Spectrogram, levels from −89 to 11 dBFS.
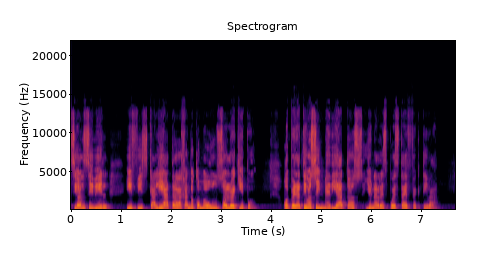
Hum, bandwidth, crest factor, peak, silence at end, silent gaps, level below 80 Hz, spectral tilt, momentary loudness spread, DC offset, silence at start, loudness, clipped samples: none; 14 kHz; 16 dB; -10 dBFS; 0.4 s; none; -76 dBFS; -2 dB/octave; 11 LU; under 0.1%; 0 s; -25 LUFS; under 0.1%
